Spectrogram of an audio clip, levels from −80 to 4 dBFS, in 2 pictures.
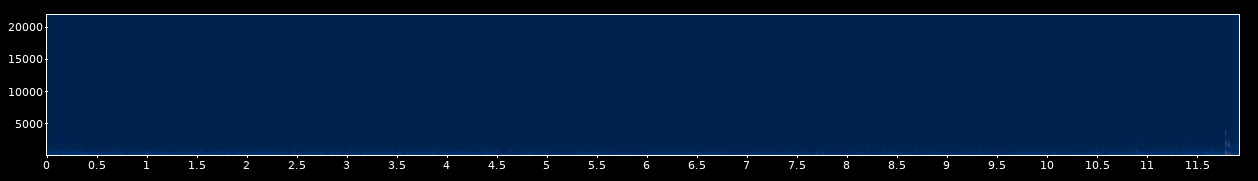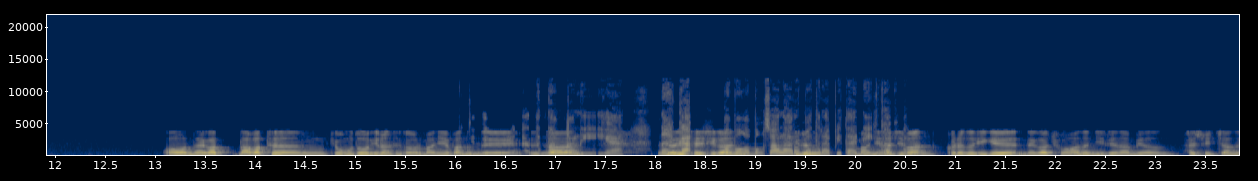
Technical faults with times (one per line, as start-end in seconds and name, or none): none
